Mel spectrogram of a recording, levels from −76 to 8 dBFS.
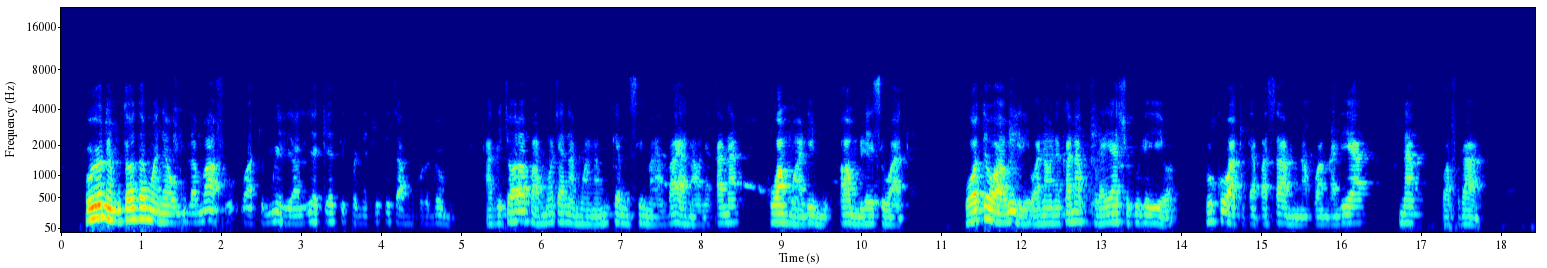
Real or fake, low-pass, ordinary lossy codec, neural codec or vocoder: real; 7.2 kHz; Opus, 16 kbps; none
